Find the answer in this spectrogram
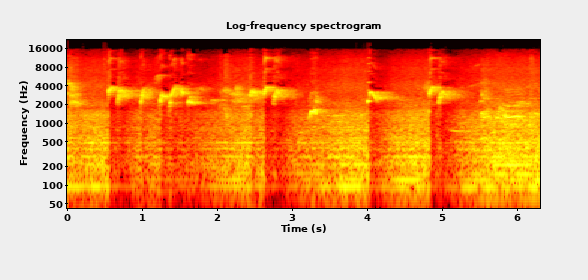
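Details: A red-whiskered bulbul sings with tail spread and feet gripping its perch: clear, lively whistled phrases in quick bursts, each falling or rising slightly, separated by brief gaps, with faint background hum.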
